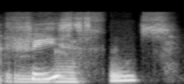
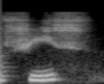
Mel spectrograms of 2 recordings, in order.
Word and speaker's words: fils: So in son, we we need to pronounce S. S, correct. le fils le fils and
